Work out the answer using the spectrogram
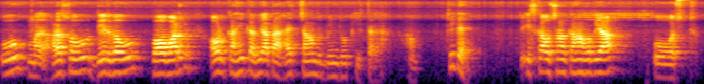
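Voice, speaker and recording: A male Sanskrit grammar teacher explaining rules in a lesson, reciting them slowly and then asking and answering his own questions. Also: fairly high pitch, roomy sound, poor audio. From Bihar, India.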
